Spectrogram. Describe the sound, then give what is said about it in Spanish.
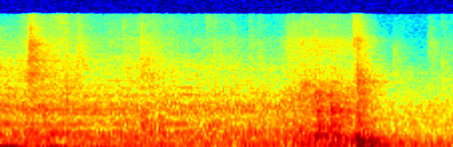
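A window being closed sounds faintly over a steady background hum, with soft sliding noises and a dull knock near the end. “Esperen que voy a cerrar la ventana.”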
